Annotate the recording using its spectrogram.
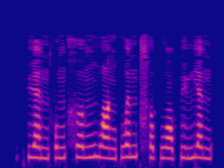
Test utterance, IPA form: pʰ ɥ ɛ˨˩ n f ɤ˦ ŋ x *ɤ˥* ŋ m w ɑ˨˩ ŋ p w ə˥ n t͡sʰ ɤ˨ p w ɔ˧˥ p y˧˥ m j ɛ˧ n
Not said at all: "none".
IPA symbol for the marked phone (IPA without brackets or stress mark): ɤ˧˥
